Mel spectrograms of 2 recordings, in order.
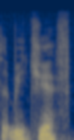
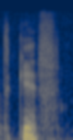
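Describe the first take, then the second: First: It begins with a soft G, like giraffe. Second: It begins with a hard G, like graphic. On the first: The speaker calls it wrong. "If it was giraffe interface format" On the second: The speaker calls it right. "but it's not"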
